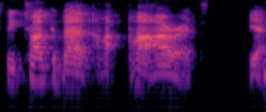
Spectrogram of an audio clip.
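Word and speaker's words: הארץ: Haaretz and then Eretz Yisrael, for Yeah, example? Because what Eretz is the word, but when you add the in front, it becomes Aretz. We talk about Haaretz.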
